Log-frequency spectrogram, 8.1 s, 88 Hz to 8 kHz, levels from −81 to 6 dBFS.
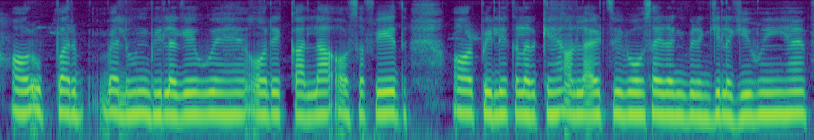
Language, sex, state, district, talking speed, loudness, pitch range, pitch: Hindi, female, Uttar Pradesh, Lalitpur, 200 wpm, -13 LUFS, 200-210 Hz, 205 Hz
